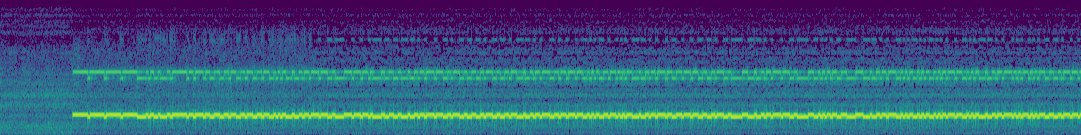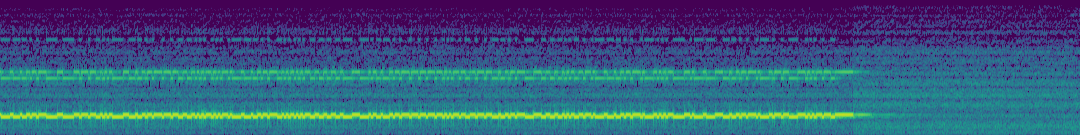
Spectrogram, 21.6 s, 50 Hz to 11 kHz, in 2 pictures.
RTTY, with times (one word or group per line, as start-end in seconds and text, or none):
1.9-2.9 20004
3.0-4.0 79138
4.2-5.2 77870
5.3-6.3 01406
6.5-7.5 21875
7.6-8.6 75429
8.8-9.8 44414
10.0-10.9 66813
11.1-12.1 55145
12.3-13.3 18663
13.4-14.4 46889
14.7-15.7 11621
15.9-16.9 98403
17.0-18.0 36539
18.2-19.2 31967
